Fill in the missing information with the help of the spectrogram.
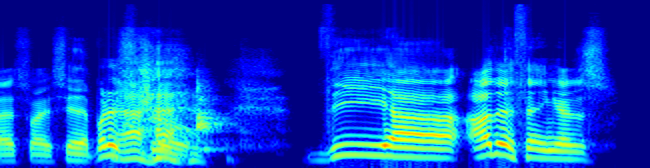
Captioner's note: laughs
